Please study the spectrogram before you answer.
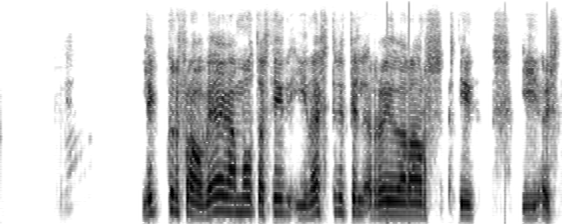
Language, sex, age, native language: Icelandic, male, 30-39, Icelandic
